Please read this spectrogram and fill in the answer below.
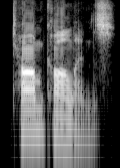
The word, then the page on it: Tom Collins: American English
